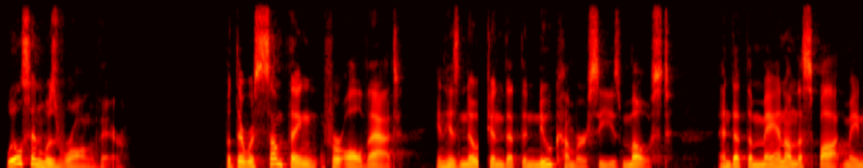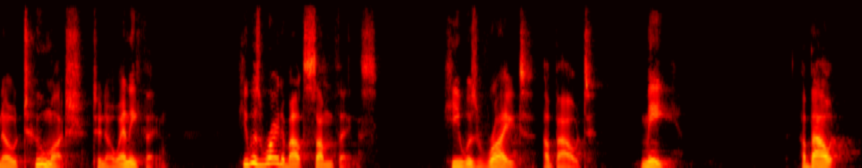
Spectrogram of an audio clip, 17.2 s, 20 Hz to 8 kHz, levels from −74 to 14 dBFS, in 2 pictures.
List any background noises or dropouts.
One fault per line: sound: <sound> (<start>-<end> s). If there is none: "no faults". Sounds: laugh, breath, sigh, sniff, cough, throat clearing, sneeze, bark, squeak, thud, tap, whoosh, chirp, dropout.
sound: dropout (4.8-4.9 s)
